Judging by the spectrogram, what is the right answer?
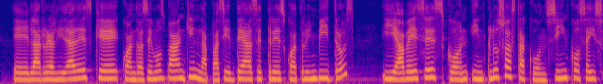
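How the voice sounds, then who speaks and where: Using a plain, everyday voice, a woman talks at a medium pitch and a fairly slow pace. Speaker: fertility doctor. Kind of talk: educational monologue. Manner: conversational.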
